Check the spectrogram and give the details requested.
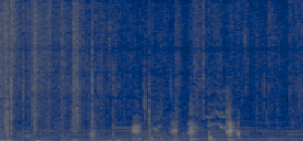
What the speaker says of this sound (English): All right, let's feed the chickies.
